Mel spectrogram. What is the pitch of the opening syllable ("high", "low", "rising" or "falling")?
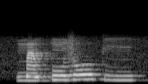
low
